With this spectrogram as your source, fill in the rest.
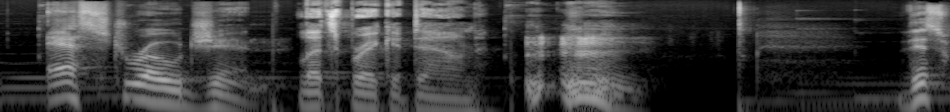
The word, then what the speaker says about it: estrogen: The correct way is estrogen. Start with S, then tro, and finish with a soft gen. Together, estrogen. Not estrogen, but smooth and simple.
